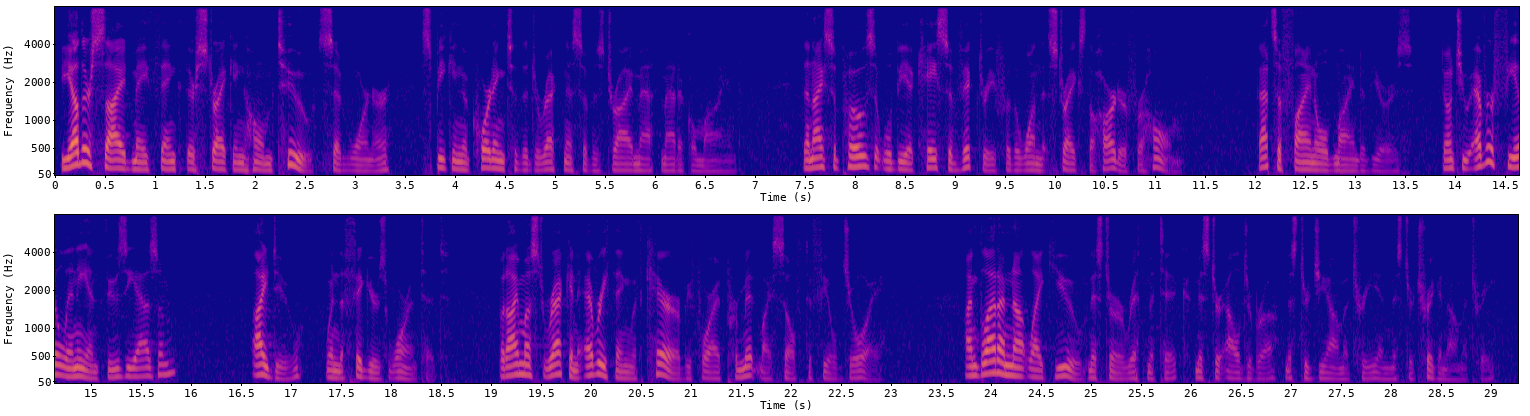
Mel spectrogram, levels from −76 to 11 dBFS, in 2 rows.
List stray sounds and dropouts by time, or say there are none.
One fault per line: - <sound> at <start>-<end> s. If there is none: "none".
none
